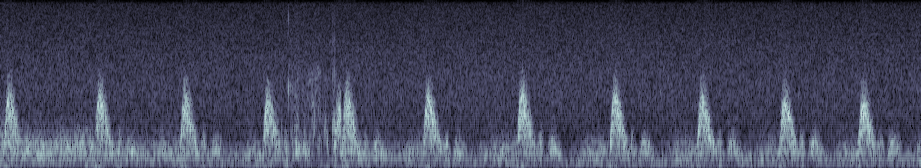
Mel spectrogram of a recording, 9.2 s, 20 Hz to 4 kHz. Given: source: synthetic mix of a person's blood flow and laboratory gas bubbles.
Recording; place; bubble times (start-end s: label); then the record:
Doppler ultrasound of blood flow; subclavian vein
2.79-3.42 s: bubbles
From the record:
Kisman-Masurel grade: 211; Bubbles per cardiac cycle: several, 3 to 8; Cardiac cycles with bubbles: 1 to 10%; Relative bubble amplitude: barely perceptible (0.100 to 0.250); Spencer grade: 1 (occasional bubble signal discernible with the cardiac motion signal, with majority of cardiac periods free of bubbles); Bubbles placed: anywhere in the cardiac cycle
